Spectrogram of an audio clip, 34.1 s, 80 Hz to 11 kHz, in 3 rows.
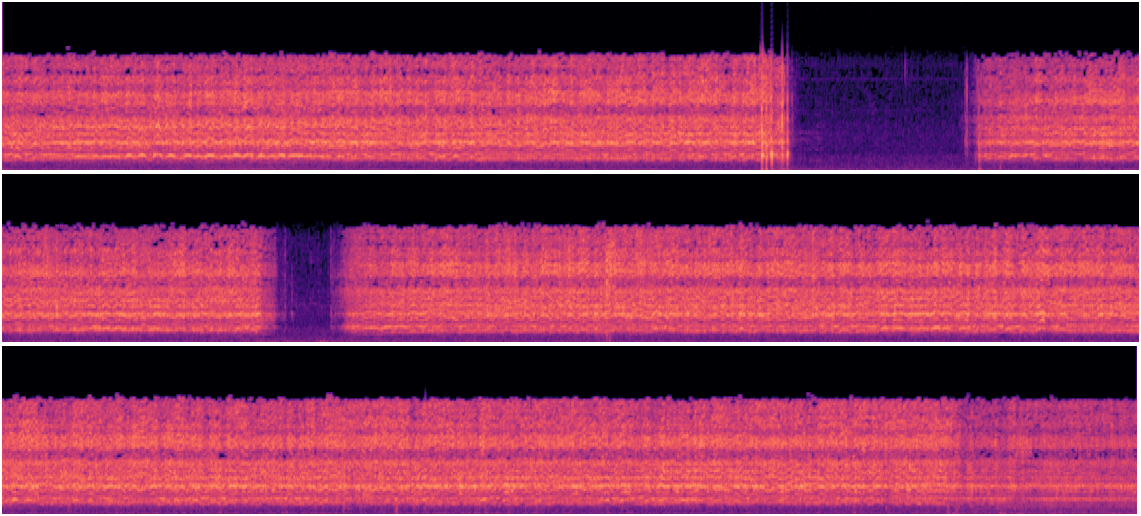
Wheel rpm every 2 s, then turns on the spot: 110, 110, 120, 100, 20, 110, 110, 70, 110, 110, 110, 120, 120, 110, 120, 120, 80.
none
